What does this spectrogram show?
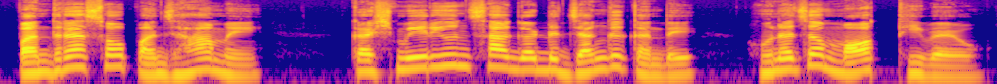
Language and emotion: Sindhi, neutral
